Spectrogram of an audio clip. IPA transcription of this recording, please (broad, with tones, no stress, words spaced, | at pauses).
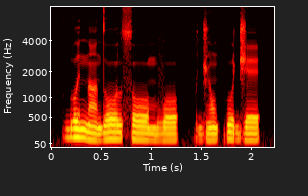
ɡʷi˦nã˨doː˧l soː˦˨mvo˦ | d͡ʒɔ̃˨kʷə˦ d͡ʒe˧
